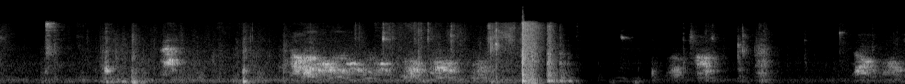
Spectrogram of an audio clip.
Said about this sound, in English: Dogs are barking in the backyard. I'm not being distracted.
